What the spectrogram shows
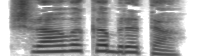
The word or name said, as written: ಶ್ರಾವಕಬ್ರತ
